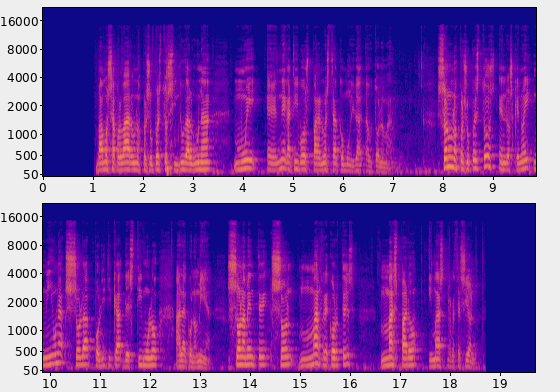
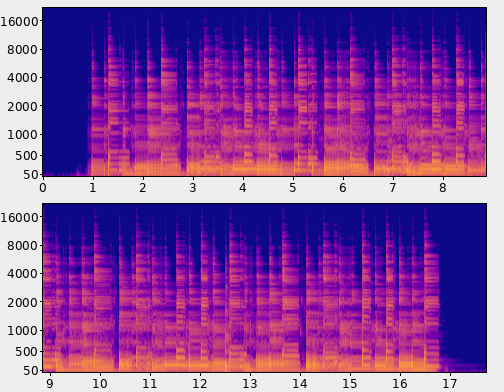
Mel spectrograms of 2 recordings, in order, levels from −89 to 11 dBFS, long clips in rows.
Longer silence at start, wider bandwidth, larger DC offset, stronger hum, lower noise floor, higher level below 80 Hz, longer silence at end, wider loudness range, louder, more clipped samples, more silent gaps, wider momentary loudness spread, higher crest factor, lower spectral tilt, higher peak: about the same, 1.05 s vs 0.95 s; first, 15 kHz vs 11 kHz; neither; neither; second, -49 dBFS vs -74 dBFS; second, -64 dBFS vs -28 dBFS; first, 1.15 s vs 0.95 s; about the same, 3 LU vs 2 LU; second, -24 LUFS vs -19 LUFS; neither; neither; first, 13 LU vs 5 LU; first, 24 dB vs 18 dB; second, -4.5 dB/octave vs -6 dB/octave; about the same, -2 dBFS vs 0 dBFS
